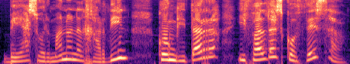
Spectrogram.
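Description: A woman with an accent from Spain, presenting and reading children's stories on the radio in an expressive, dramatic way. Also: fairly high pitch, fairly quick, dry recording. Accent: Spanish from Spain. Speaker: radio storytelling contributor. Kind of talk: children's book reviews and expressive story reading. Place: radio studio.

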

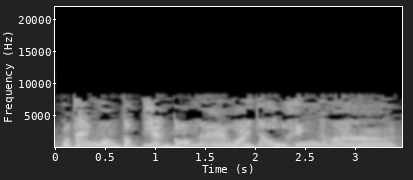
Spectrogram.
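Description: A woman's voice: very high-pitched, sing-song, moderate pace, a bit bright, heavily acted. A woman with a Hong Kong Cantonese accent playing a brash, clueless, chatty woman interviewed in a queue in a radio comedy. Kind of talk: mock vox pop in radio comedy.

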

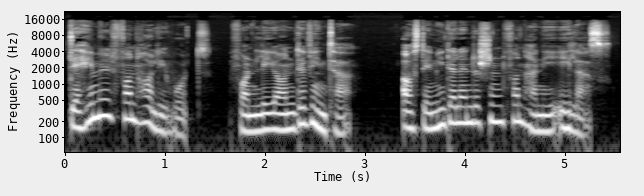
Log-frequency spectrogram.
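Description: An announcer reads scripted credits for a radio drama. The voice is medium in pitch and recorded very dry, with no room around it. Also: animated, normal speed, dark tone, no room sound.

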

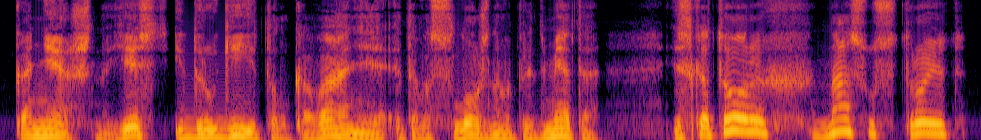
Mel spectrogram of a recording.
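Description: An actor playing a wistful, questioning sailor who tells of an absurd sea voyage in a deliberate, musing radio play manner. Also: male voice, medium pitch, darkish tone, husky, no echo. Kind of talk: literary radio play narration and acting. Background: music under the voice.

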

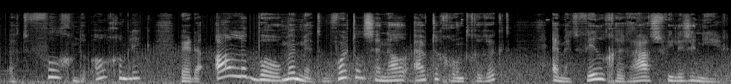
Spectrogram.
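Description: A woman reading a fairy tale aloud as an expressive scripted storyteller. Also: on the low side, moderate pace, a little hiss or hum.

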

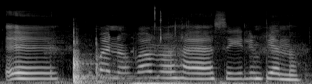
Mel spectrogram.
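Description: A woman's voice: high voice, fairly even intonation, slow, background noise. A woman acting in an improvised radio play as a jittery young woman in a haunted house. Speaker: student actor in an improvisation exercise.

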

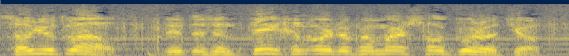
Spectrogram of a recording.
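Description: An actor playing a commanding Soviet marshal in a science-fiction radio play, giving curt, authoritative orders. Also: male voice, high voice, a little fast, over loud music, natural voice. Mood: urgent, commanding. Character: commanding Soviet marshal directing space operations. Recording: noisy old radio drama recording.

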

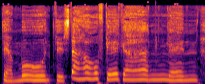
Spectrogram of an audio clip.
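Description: An actress playing an exasperated, scolding office colleague with a reproachful, sarcastic manner in a comedic radio play. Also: female voice, on the high side, very slow, mellow, no room sound. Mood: icy, sarcastic.

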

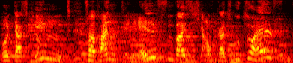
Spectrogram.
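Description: An actor playing a playful fairy-tale pantomime narrator, reciting sing-song rhymed verse on stage. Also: male voice, very high-pitched, very animated, moderate pace. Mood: playful, festive. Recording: echoey, with loud music behind.

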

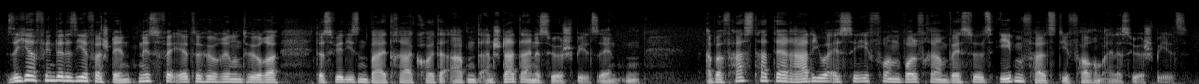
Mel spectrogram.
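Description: A man with a fairly low voice acts as a radio host. He reads a prepared introduction and addresses the listeners in a scripted presenting style. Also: sing-song, normal speed, dry recording.

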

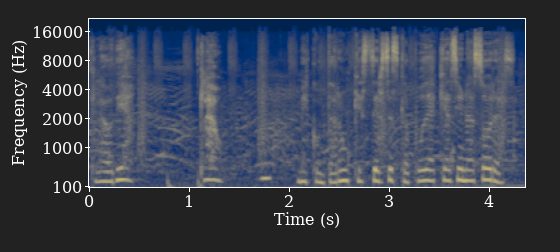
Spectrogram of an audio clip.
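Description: Radio drama friend, acted by a woman: confiding young female captive, higher pitch. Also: steady tone, fairly quick, over music, crowd noise, lightly acted. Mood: relieved confiding.

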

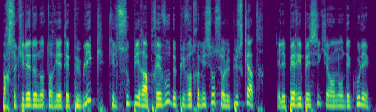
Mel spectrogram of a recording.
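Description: A man's voice: medium pitch, moderate pace, hardly any pauses, dry recording, close to an everyday voice. Man playing a formal space admiral, dry studio sound. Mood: gently teasing. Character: commanding Lord Admiral of a space organisation, courteous, teasing. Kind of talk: French science fiction audio drama dialogue.

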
